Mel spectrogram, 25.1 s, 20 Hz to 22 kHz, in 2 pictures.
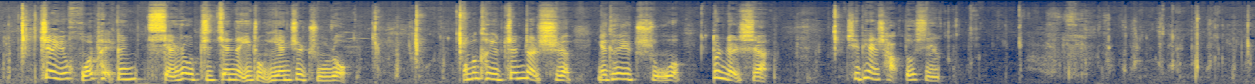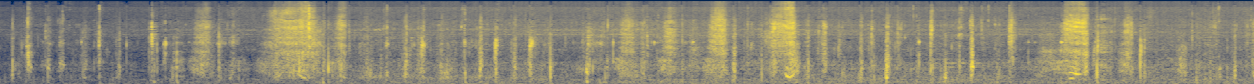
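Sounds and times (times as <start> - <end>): person chewing: 0.0 - 0.4, 3.4 - 4.7, 9.4 - 25.0.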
